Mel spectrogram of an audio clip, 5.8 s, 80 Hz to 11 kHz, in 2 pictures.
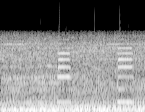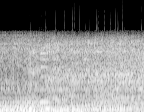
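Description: Engines of a 1974 Pontiac Firebird and a 1975 Chevy Nova running hard side by side at speed in a street race. Two short car-horn honks sound about a second apart, the first a little over a second in.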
